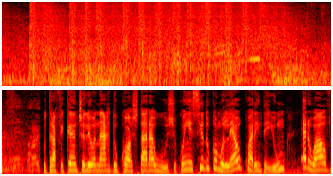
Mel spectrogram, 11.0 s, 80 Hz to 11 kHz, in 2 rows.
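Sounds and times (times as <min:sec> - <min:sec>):
sharp gunshots over a community: 0:00.0 - 0:05.4
speech: 0:06.3 - 0:10.9.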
